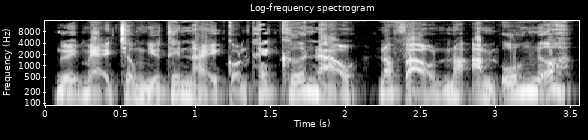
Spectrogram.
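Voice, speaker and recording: A man voicing a burly, drunk middle-aged son who scolds his old mother loudly and impatiently. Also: expressive, normal speed. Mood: angry scolding. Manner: loud, scolding, booming.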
